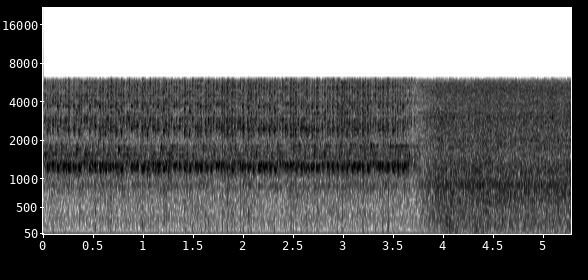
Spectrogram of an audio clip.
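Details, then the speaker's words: 1984 Oldsmobile Ciera convertible with feedback carburetor, started after long storage; engine has burned crankshaft and rod bearings. Steady high squeal over idle, then cuts off: loose, slipping alternator belt, later tightened. "This has the old feedback carburetor system. Sounds like the belt's loose."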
